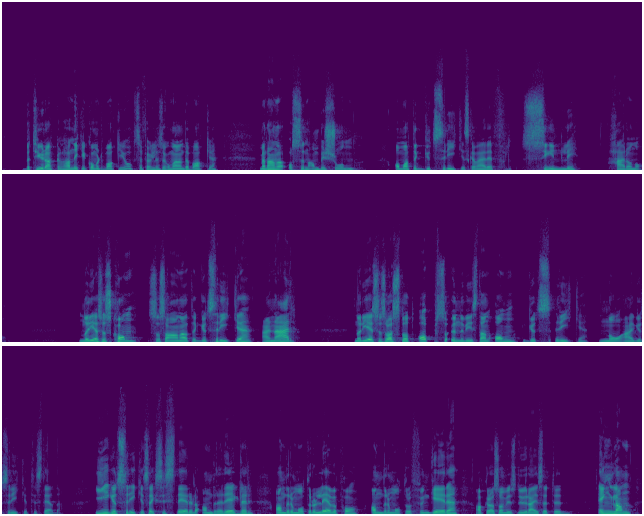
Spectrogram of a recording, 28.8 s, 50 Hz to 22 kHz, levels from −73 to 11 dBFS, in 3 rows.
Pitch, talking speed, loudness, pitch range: 150 Hz, 170 wpm, -28 LUFS, 125-170 Hz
